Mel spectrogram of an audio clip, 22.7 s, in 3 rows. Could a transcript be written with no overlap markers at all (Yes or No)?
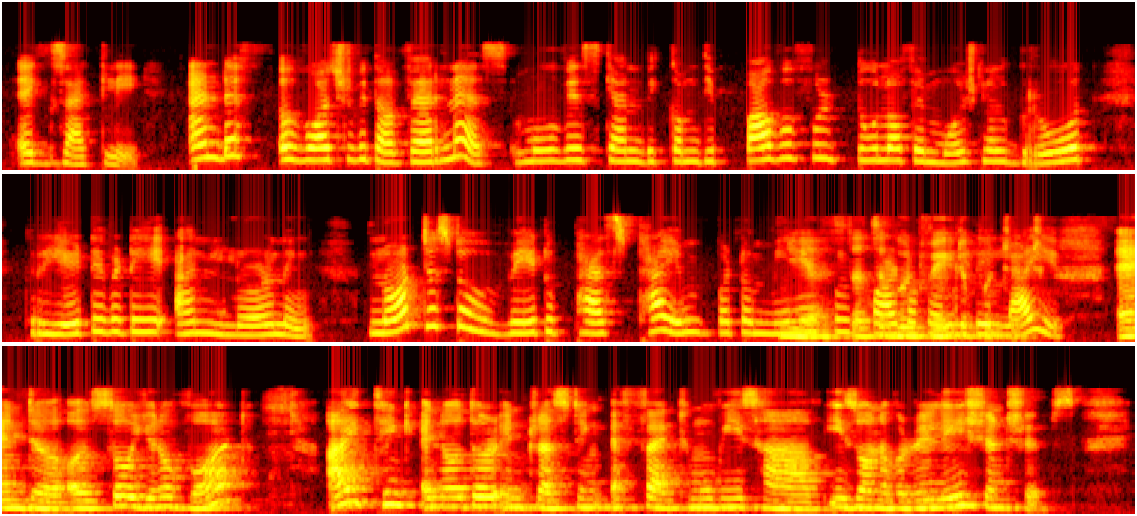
No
